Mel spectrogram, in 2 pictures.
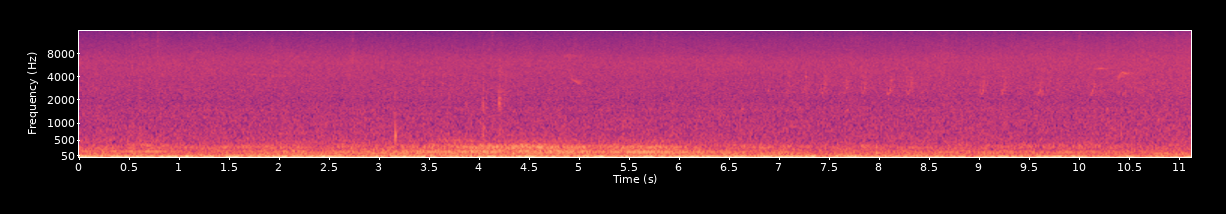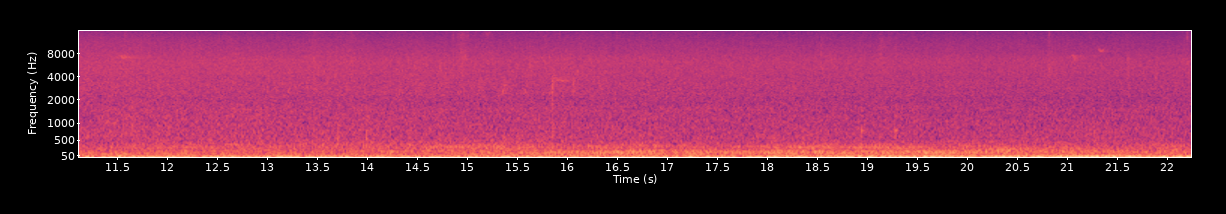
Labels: Could it be rainning?
yes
